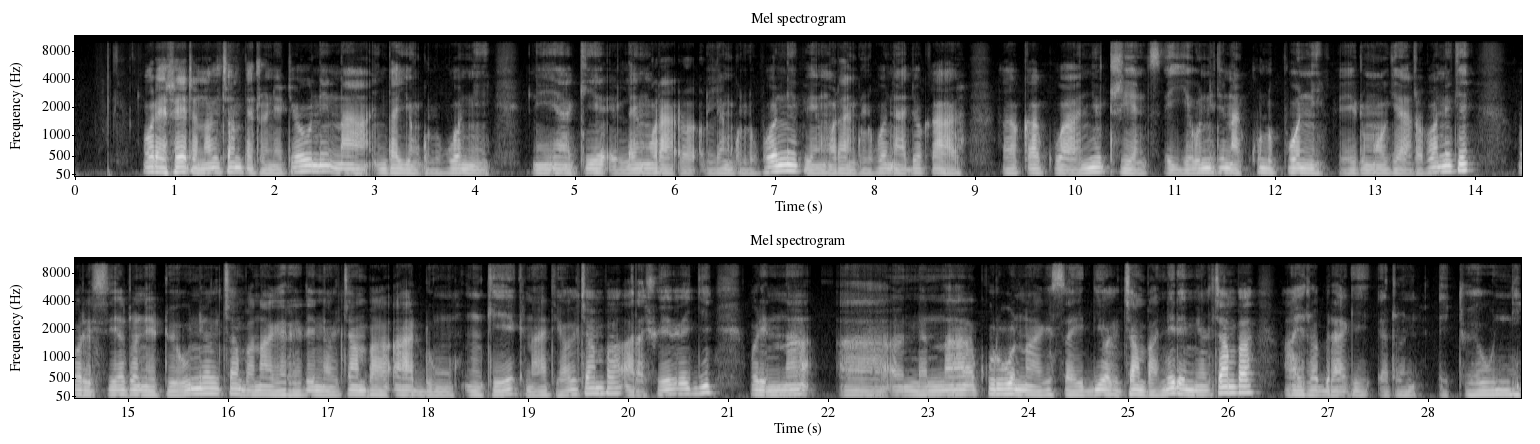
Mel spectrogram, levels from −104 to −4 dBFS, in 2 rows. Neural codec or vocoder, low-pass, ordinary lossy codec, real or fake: vocoder, 22.05 kHz, 80 mel bands, WaveNeXt; 9.9 kHz; none; fake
